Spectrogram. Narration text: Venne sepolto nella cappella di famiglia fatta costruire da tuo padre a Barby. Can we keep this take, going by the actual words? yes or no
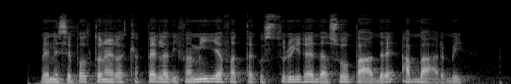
no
